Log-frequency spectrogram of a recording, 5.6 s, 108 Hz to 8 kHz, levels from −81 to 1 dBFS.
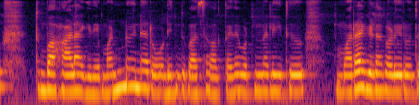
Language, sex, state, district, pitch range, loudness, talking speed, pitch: Kannada, female, Karnataka, Gulbarga, 185-200 Hz, -17 LUFS, 120 wpm, 190 Hz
